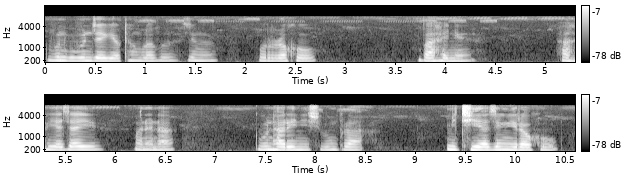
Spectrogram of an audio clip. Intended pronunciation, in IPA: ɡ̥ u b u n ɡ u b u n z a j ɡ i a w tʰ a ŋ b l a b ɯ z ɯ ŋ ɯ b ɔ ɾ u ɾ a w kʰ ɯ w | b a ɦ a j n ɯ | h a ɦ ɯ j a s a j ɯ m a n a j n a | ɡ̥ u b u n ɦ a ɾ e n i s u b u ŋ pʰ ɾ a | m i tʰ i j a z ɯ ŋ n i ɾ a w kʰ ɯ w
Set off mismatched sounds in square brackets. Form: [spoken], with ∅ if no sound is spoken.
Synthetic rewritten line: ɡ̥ u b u n ɡ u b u n z a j ɡ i a w tʰ a ŋ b l a b ɯ z ɯ ŋ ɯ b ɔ ɾ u ɾ a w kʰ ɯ w | b a ɦ a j n ɯ | h a ɦ ɯ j a [z] a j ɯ m a n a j n a | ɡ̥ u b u n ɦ a ɾ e n i s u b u ŋ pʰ ɾ a | m i tʰ i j a z ɯ ŋ n i ɾ a w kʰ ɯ w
